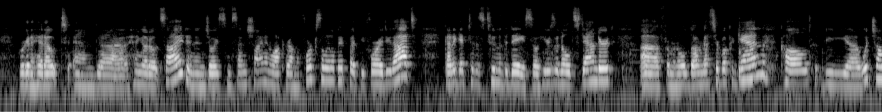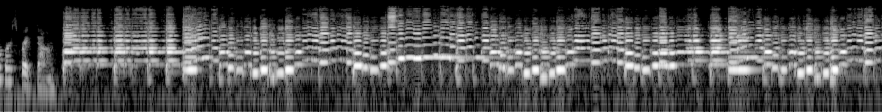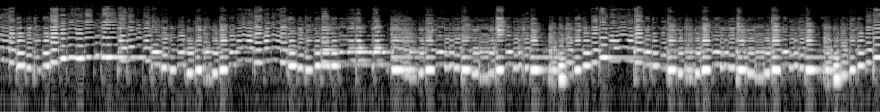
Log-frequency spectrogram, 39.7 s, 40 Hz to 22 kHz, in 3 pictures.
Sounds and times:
Violin, fiddle: 0:14.2 - 0:39.6.

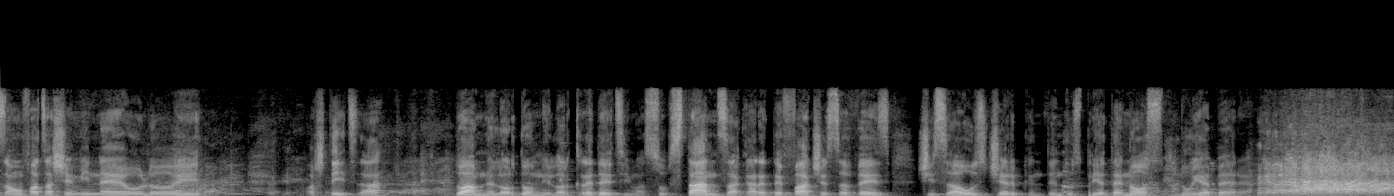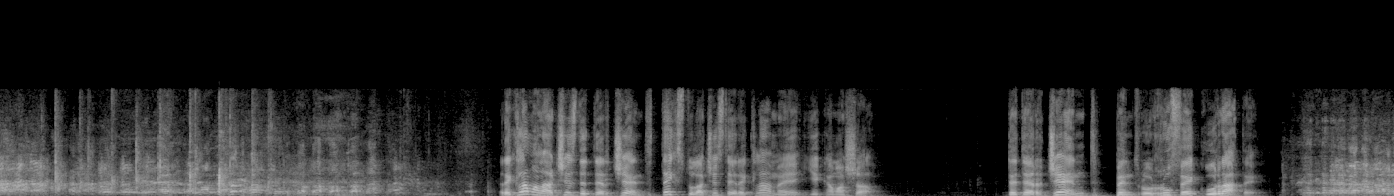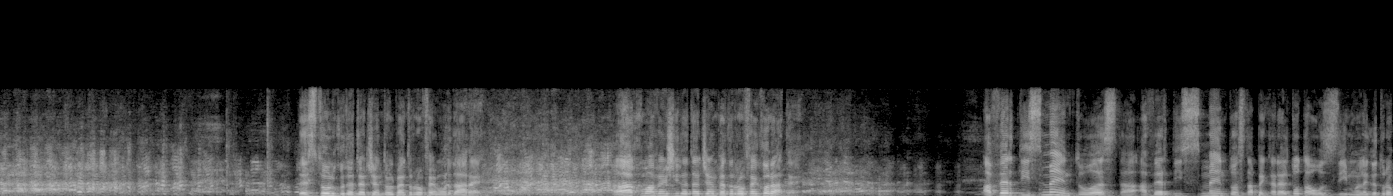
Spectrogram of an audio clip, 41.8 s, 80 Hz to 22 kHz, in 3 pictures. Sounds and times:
Speech: 0:00.0 - 0:02.2, 0:03.0 - 0:12.6, 0:18.9 - 0:22.8, 0:24.0 - 0:26.6, 0:30.8 - 0:32.8, 0:34.0 - 0:36.0, 0:37.7 - 0:41.8.

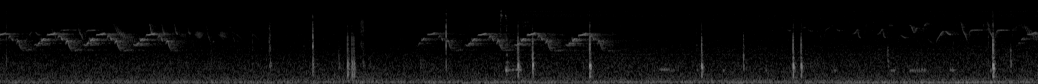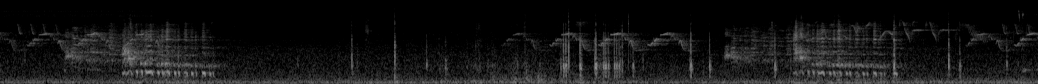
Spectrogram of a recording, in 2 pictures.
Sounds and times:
Chirp, tweet: 0:00.0 - 0:02.4, 0:04.2 - 0:06.2, 0:08.0 - 0:12.0, 0:15.4 - 0:17.4, 0:18.4 - 0:20.7
Gobble: 0:11.1 - 0:12.6, 0:17.6 - 0:19.4.

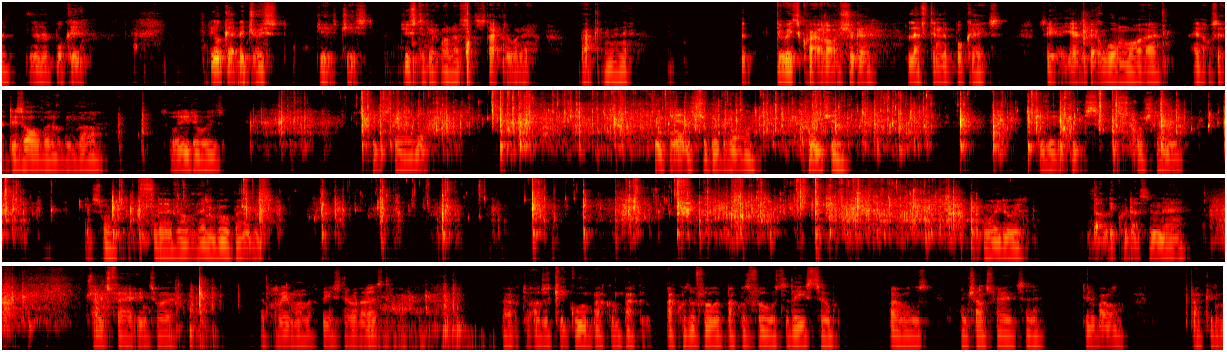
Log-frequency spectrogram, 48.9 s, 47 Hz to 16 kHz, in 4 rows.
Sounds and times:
Speech: 0:00.0 - 0:01.0, 0:02.0 - 0:06.4, 0:07.4 - 0:14.5, 0:15.9 - 0:16.6, 0:18.8 - 0:20.7, 0:22.5 - 0:24.1, 0:25.3 - 0:27.2, 0:34.2 - 0:36.4, 0:37.6 - 0:38.5, 0:39.3 - 0:40.7, 0:41.7 - 0:48.0, 0:48.6 - 0:48.9
Inside, small room: 0:00.0 - 0:48.9.

